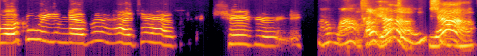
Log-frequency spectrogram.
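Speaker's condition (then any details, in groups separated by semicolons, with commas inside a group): Cerebral palsy; much uncontrollable movement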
